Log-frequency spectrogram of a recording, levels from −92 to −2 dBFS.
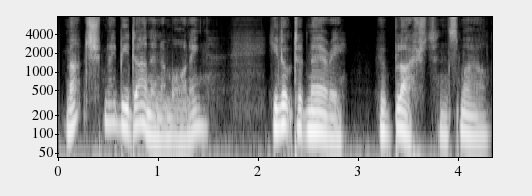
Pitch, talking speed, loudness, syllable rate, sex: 110 Hz, 205 wpm, -18 LUFS, 5.8 syllables/s, male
